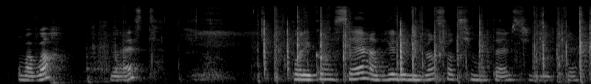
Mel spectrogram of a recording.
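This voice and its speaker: Through noticeable background noise and audible room echo, a woman with a fairly high pitch speaks in fairly even intonation, leaving long, frequent pauses. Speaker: tarot card reader. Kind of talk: tarot reading video. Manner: fast; hesitant, many fillers.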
